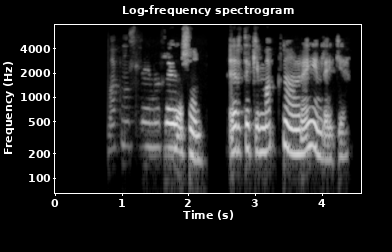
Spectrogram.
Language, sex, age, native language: Icelandic, female, 50-59, Icelandic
